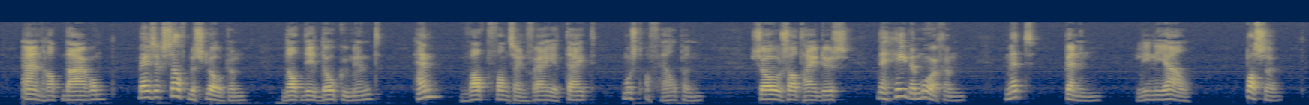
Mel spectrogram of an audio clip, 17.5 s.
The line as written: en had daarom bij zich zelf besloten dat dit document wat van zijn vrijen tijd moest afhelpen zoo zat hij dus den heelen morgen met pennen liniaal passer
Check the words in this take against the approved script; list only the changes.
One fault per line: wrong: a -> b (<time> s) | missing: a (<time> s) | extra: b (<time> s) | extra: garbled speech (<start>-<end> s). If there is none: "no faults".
extra: hem (5.5 s)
